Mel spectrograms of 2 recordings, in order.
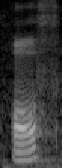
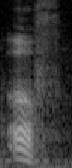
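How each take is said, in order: First: Of said strong, with a full o; full vowel. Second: Of reduced to uv; weakened with schwa. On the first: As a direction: give of its full, unreduced vowel. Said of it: "obscure vowel, this is only reducing". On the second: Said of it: "By using schwa". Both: Shown as a demonstration.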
